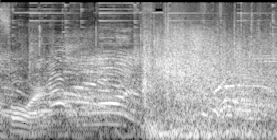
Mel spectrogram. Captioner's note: crowd yelling; flames erupt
